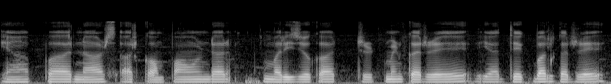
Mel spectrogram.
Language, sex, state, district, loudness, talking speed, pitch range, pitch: Hindi, male, Uttar Pradesh, Lalitpur, -18 LUFS, 135 wpm, 115-120 Hz, 120 Hz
